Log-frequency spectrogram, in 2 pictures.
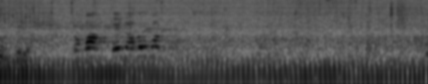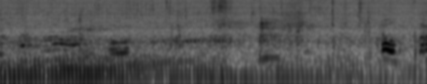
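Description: A low, steady engine hum with an even pulse fades out about seven or eight seconds in. Faint wavering voices sound over it about a second in and again around six seconds.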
